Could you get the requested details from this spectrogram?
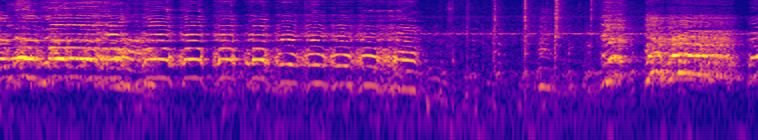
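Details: Crowing practice of Kokok Balenggek roosters at Amko, Solok city: a loud, rich crow rolls through a chain of quick undulating syllables for about three seconds, then quieter clucks and another crow from the group.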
